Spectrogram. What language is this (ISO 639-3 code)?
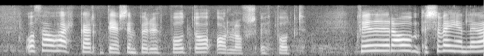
isl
